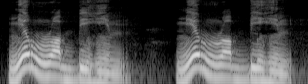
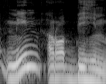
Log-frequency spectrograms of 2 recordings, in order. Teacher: Nun harfni ro harfni ichiga kirgizib yuboramiz.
